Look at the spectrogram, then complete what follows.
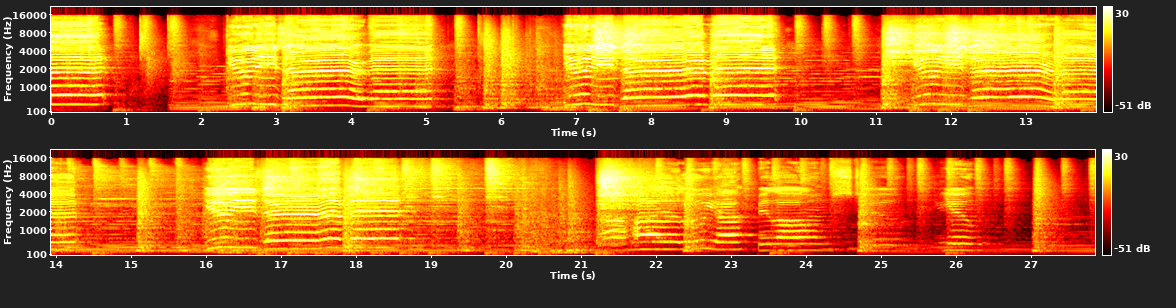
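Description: Youth choir singing a church worship song in long sustained phrases of two to three seconds with short breaks between them, over organ and keyboard with drums. Toward the end the singing thins out and the drum hits stand out.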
